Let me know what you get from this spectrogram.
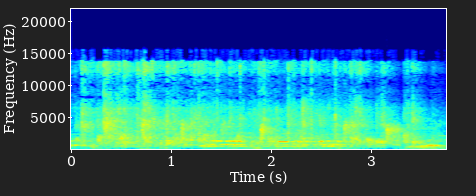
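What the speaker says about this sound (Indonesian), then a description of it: "Ya, kita berikan aplaus" Applause from an audience at a classroom lecture, a dense burst of clapping close by, with voices heard among it.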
